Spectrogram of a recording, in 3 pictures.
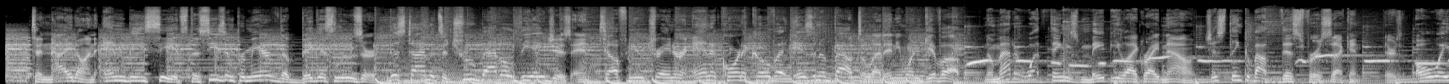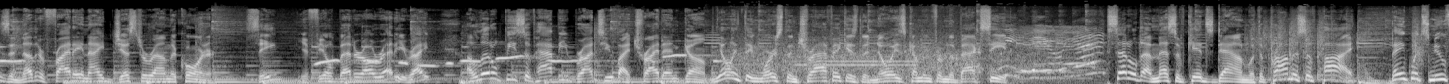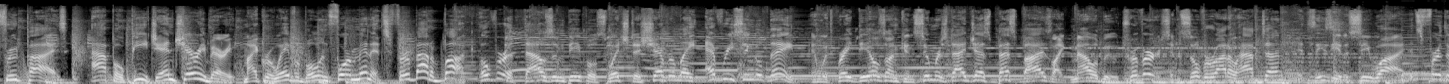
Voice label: commercial, voiceover

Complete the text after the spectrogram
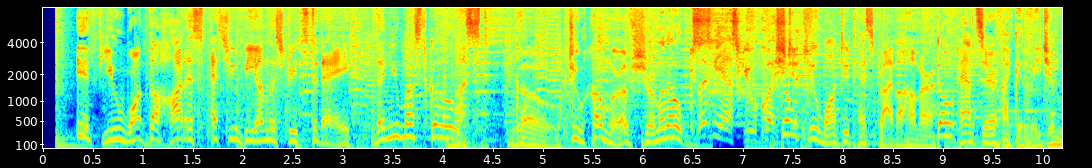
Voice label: Auto Dealer Racer, commercial voiceover

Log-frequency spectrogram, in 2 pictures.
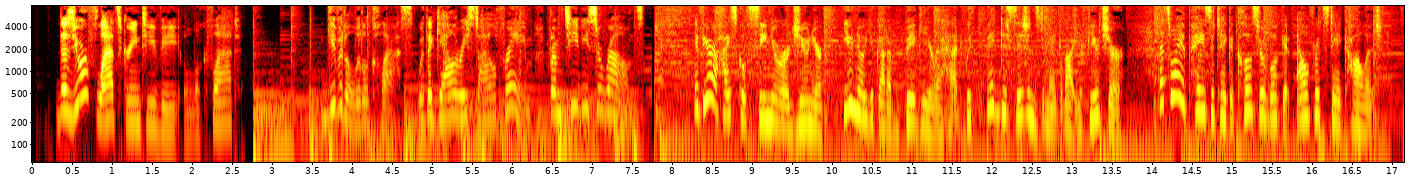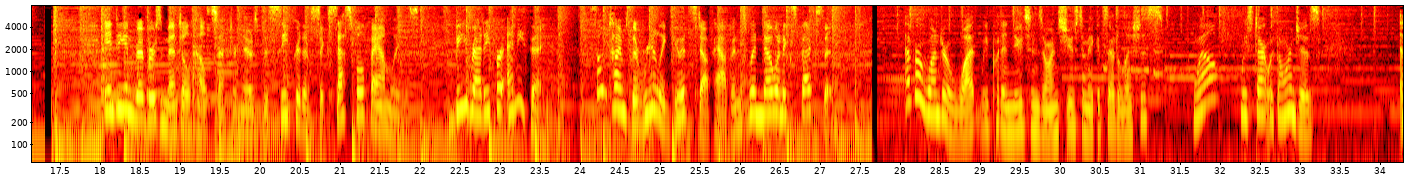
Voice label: Commercial Female; commercial voiceover

